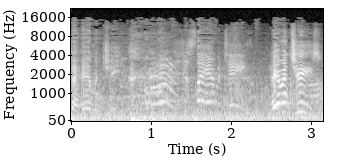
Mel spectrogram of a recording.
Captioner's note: laughing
